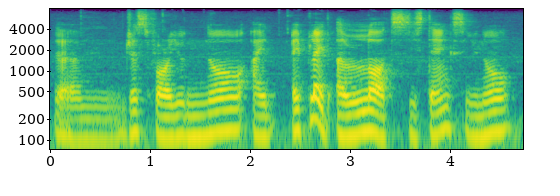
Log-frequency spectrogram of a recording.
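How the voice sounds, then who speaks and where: This is a man with a French accent, hosting a casual game review in English with a mid-range pitch. He stops often to hunt for words, filling the gaps with "uh" and repeated starts. The recording is a bit dull, with a faint hiss underneath. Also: steady tone, creaky. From France. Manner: halting, searching for words, many fillers and repeated starts. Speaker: gaming YouTuber.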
